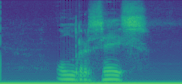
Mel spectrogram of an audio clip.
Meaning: submarine, undersea
- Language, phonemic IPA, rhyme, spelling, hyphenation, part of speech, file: Dutch, /ˌɔn.dərˈzeːs/, -eːs, onderzees, on‧der‧zees, adjective, Nl-onderzees.ogg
